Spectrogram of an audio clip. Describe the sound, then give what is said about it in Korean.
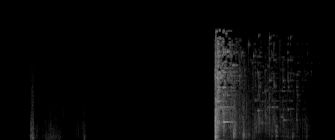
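A few faint light taps give way to a sudden loud crash as a vase, dropped by a blind man feeling his way toward the living room, falls to the floor and shatters, with shards scattering and tinkling for about a second and a half before stopping. “그렇게 조심했는데도 꽃병을 바닥에 떨어뜨려 박살내고 말았다.”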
